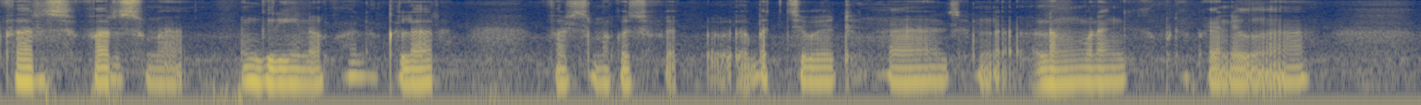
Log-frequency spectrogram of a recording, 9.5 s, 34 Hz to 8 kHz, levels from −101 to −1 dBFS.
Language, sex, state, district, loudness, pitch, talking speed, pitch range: Angika, male, Bihar, Madhepura, -29 LUFS, 115 Hz, 135 wpm, 110-120 Hz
